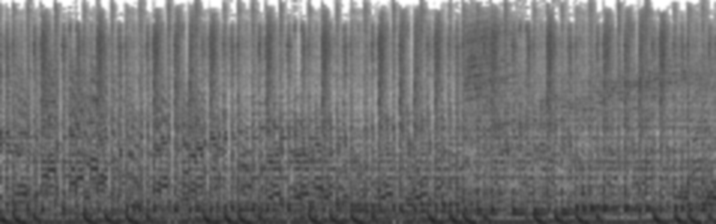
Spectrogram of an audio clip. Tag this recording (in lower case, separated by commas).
theme music, music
